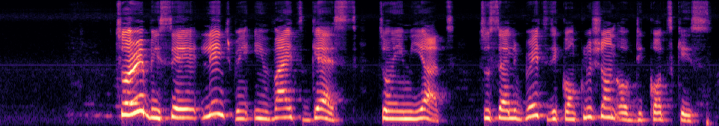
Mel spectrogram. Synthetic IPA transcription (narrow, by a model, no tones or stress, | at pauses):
toɹibiselĩnt͡ʃbĩʔĩnvaɪtɡɛstː | ohĩmjatː | usɛlibɹetdikɔ̃ŋkluʃɔ̃nɔfdikɔtkes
